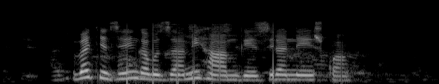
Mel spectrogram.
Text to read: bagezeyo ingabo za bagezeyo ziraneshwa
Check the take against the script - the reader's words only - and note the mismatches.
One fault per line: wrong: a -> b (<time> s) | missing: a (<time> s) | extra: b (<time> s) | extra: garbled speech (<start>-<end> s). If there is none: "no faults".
wrong: bagezeyo -> mihambwe (1.9 s)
